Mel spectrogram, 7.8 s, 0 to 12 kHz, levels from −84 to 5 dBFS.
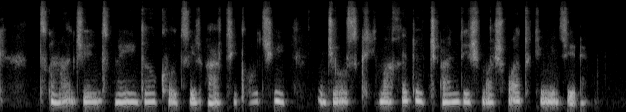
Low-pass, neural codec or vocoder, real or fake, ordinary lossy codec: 9.9 kHz; vocoder, 22.05 kHz, 80 mel bands, WaveNeXt; fake; Opus, 16 kbps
